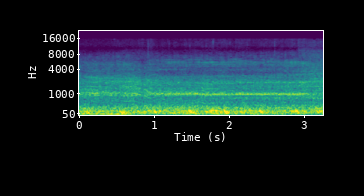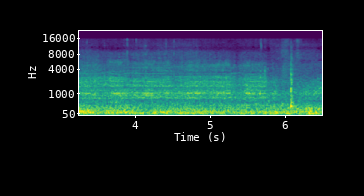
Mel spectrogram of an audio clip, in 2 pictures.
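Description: Ambrogio L60 robot lawn mower running on grass, its electric motors giving a steady whine as it drives and turns.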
